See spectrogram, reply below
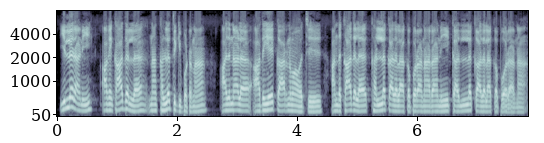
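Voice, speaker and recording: A woman's voice: low-pitched, fairly even intonation, normal speed, no room sound, clean studio sound. A woman voicing a self-pitying male army commander who whines and laments in a cartoon story. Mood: lamenting. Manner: whining, lamenting.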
